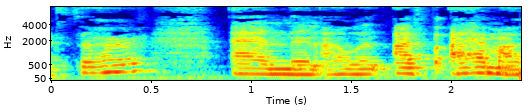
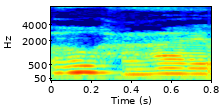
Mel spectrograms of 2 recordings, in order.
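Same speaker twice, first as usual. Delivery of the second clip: put-on flirty tone, quieter; 5 dB quieter than usual. Retelling how a guy outside greeted them: imitating a flirty greeting. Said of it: "trying to be flirty".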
